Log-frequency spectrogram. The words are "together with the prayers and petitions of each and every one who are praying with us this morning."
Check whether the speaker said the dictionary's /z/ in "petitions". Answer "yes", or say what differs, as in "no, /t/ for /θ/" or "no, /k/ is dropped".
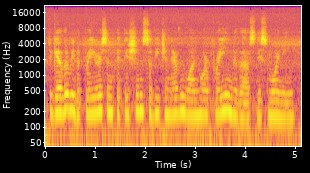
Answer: no, /s/ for /z/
